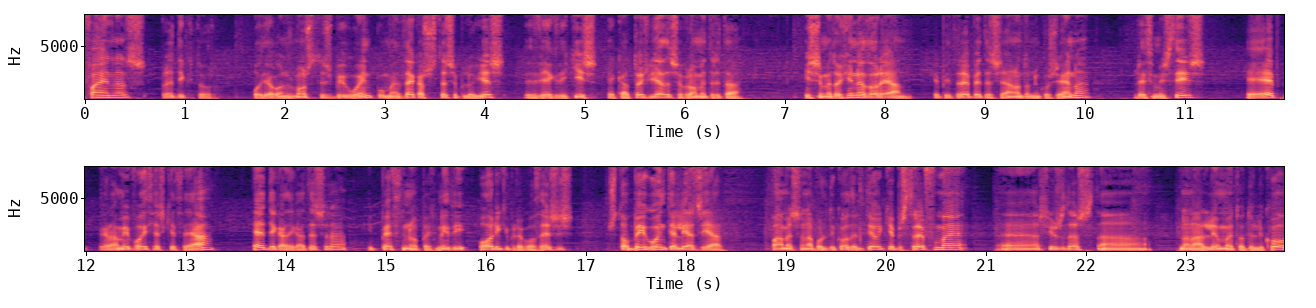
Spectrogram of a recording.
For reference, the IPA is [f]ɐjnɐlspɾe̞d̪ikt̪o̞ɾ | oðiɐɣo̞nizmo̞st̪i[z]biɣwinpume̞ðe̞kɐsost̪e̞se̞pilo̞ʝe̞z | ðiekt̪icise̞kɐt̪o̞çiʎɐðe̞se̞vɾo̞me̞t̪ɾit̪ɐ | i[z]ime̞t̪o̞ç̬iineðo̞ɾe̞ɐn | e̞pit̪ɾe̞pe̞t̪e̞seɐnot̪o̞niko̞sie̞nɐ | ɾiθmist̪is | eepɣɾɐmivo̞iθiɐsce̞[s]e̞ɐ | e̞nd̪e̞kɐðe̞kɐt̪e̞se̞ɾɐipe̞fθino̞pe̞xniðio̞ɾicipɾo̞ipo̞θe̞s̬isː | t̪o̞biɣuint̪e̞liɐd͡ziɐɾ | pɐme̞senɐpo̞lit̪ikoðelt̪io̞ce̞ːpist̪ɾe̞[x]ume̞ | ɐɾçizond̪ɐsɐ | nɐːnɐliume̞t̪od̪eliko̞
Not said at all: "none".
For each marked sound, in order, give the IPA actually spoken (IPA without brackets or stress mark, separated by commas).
f, z, s, θ, f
